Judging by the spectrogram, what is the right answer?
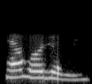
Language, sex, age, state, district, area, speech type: Bengali, female, 18-30, West Bengal, Darjeeling, urban, conversation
